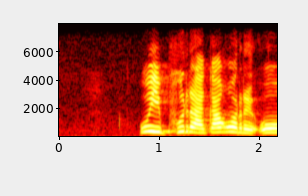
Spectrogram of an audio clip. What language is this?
Northern Sotho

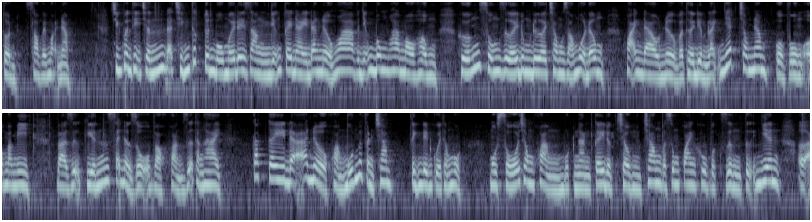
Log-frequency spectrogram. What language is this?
Vietnamese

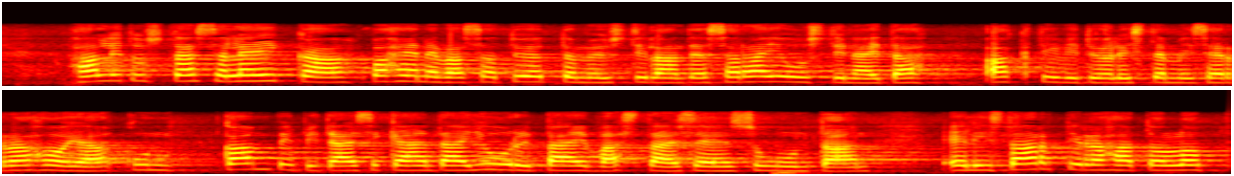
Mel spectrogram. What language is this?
Finnish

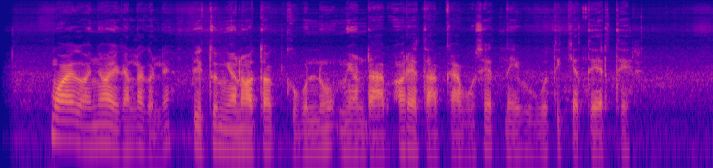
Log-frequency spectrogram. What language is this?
Kalenjin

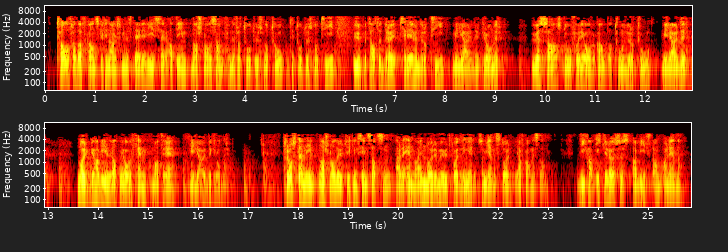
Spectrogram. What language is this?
Norwegian Bokmål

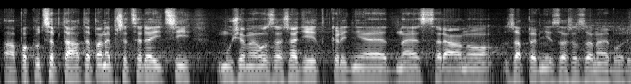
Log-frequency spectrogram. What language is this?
Czech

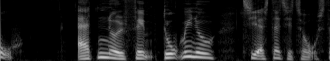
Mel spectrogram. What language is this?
Danish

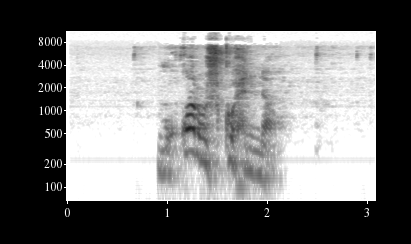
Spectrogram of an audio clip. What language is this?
Kabyle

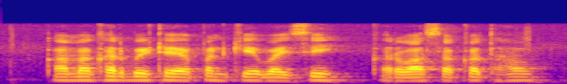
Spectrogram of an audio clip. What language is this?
Chhattisgarhi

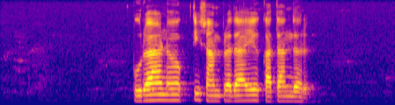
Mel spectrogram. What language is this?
Sinhala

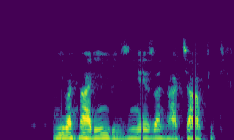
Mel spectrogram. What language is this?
Kinyarwanda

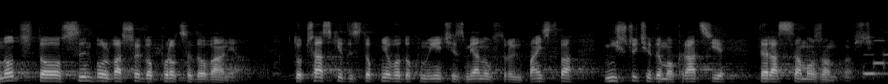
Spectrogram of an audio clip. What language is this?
Polish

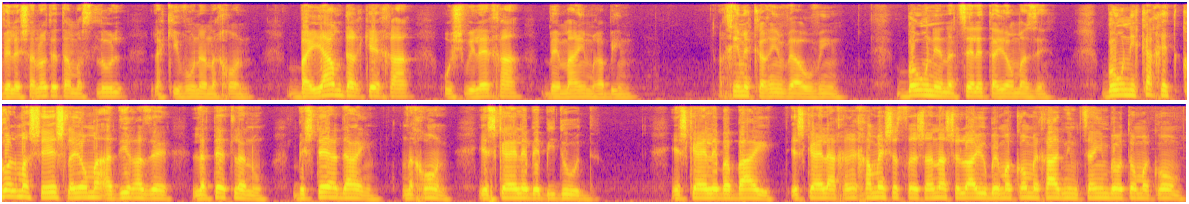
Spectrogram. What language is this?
Hebrew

